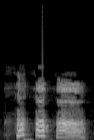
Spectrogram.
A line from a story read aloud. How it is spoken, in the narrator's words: laughed the queen, louder than before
